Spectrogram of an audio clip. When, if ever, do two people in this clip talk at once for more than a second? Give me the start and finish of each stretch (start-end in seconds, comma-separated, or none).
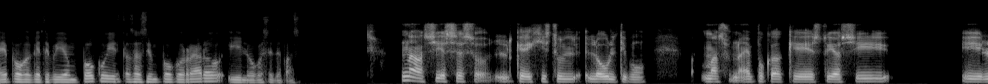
none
